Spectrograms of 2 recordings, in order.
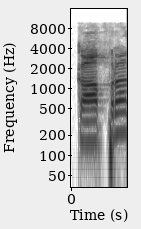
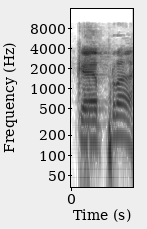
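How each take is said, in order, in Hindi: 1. पहला स्वर लंबे 'ah' जैसा बोला जाता है। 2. पहला स्वर 'ae' जैसा बोला जाता है। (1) "कापरा नहीं है" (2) "ये कैपरा है ये"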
